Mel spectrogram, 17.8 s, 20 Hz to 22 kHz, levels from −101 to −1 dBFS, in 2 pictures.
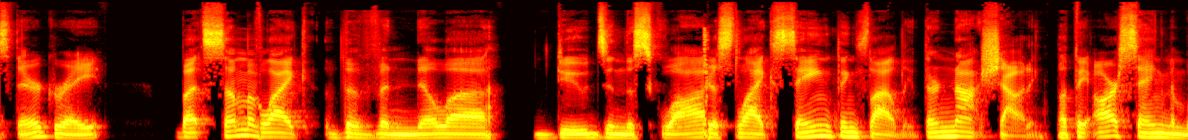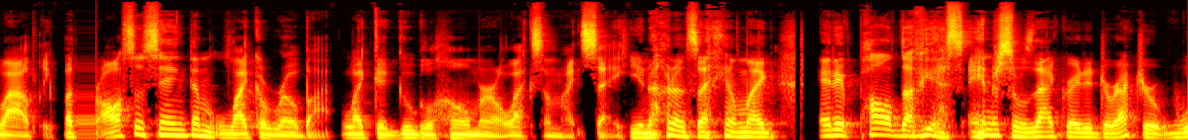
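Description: At 1.93 s, just before "like the vanilla dudes", the speech jumps ahead with a brief glitch lasting about 30 ms. The same skip-and-glitch happens at 5.27 s, lasting about 50 ms, and at 14.87 s, between "I'm like" and "and if", lasting about 60 ms. The likely cause is a broken MP3 bit reservoir: after frames of roughly 24 ms each were dropped, the following frames borrowed data from the wrong bytes and decoded wrongly.

From 9.50 to 9.63 s, just before "also saying them like", a 10 ms slice of audio repeats exactly 13 times. This is a system hang loop, where the output kept replaying one stuck buffer while the system stalled. At 100 repetitions per second the loop is heard as a steady buzz rather than a stutter. Roughly 0.15 s of the speech that should have played there is lost.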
